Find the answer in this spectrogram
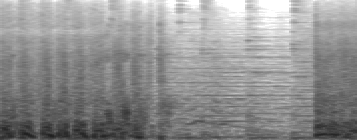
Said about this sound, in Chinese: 那个人们呢，在过年的时候会放着噼里啪啦的鞭炮的声音哦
